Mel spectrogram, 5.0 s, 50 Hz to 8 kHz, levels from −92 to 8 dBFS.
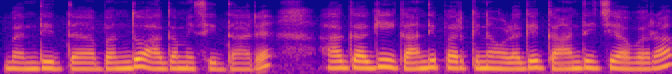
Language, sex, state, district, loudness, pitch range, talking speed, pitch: Kannada, female, Karnataka, Shimoga, -18 LUFS, 205-230 Hz, 120 wpm, 215 Hz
